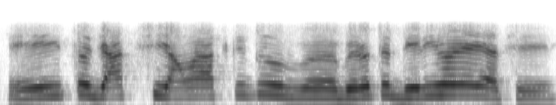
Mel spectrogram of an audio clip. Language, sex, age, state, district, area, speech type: Bengali, female, 45-60, West Bengal, Kolkata, urban, conversation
